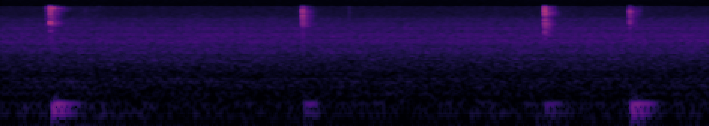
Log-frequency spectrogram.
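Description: Computer mouse clicking four times at uneven intervals, over faint steady room hiss.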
